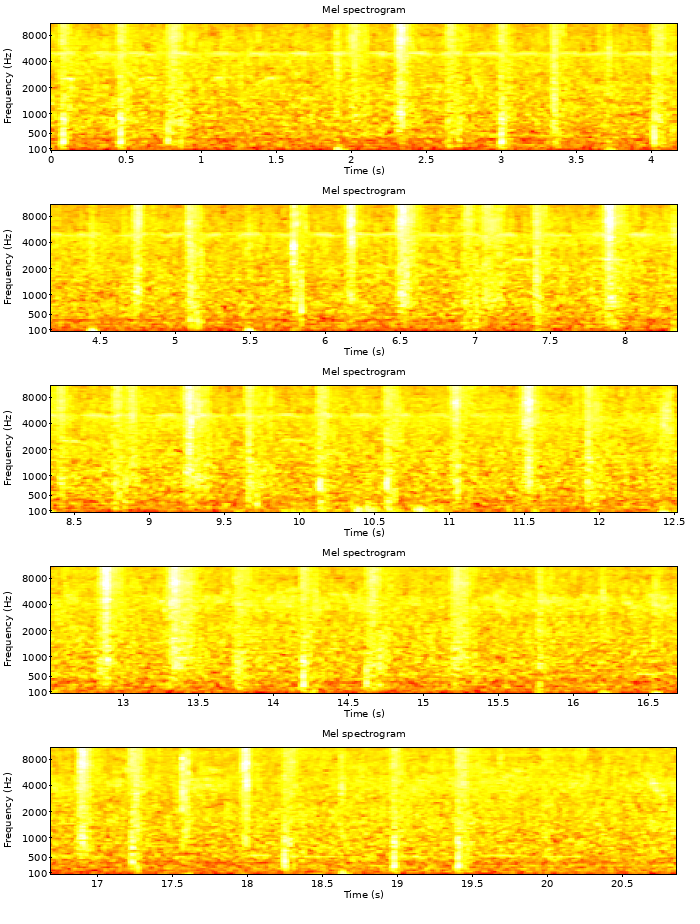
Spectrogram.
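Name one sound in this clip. Steady rain falls outdoors.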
